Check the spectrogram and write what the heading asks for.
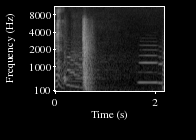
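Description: A cartoon sound effect: a pitch sliding steeply down, ending in a heavy thud about half a second in. Near the end a held woodwind note of the background music comes in.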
